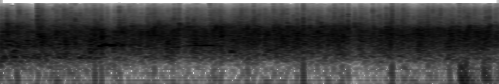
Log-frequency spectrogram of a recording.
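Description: Audience applauding: a steady, dense patter of many hands clapping at once.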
